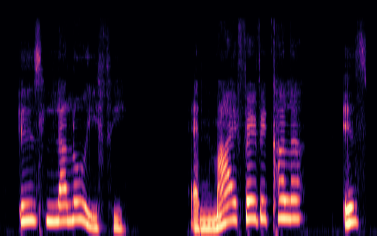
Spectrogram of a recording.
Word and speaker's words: Laloifi: said Chris Cross candy floss my name is laifi and my favorite color is pink iy said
